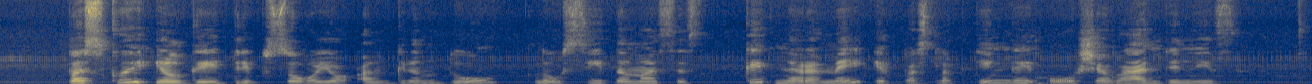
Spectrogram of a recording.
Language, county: Lithuanian, Utena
